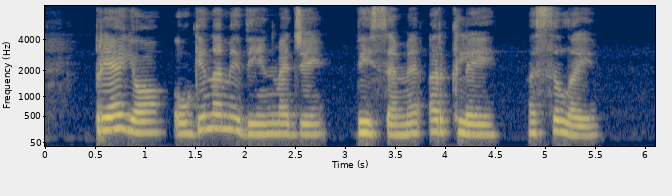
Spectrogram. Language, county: Lithuanian, Klaipėda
